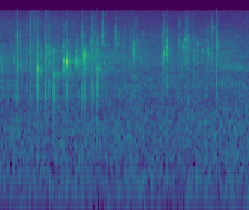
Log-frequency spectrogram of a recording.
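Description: Khichdi pakoras (batter fritters) deep-frying in hot oil in a steel kadhai on a medium-high flame: a steady light sizzle peppered with many small crackles.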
